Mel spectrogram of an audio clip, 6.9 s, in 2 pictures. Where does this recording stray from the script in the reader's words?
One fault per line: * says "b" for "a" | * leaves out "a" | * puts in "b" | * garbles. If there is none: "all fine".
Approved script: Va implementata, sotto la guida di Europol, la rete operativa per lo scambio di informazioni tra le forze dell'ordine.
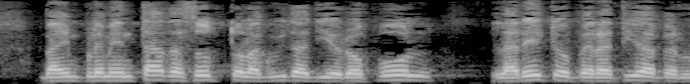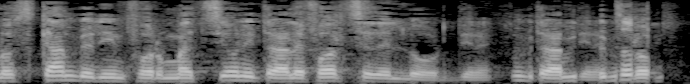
* garbles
